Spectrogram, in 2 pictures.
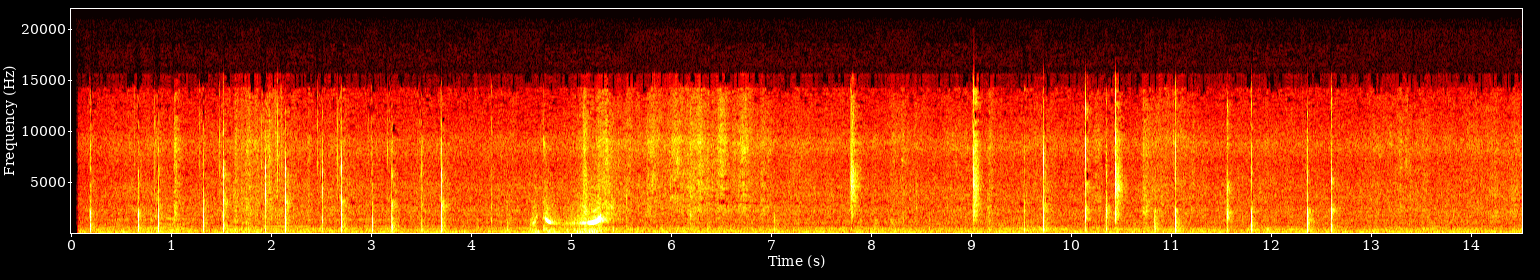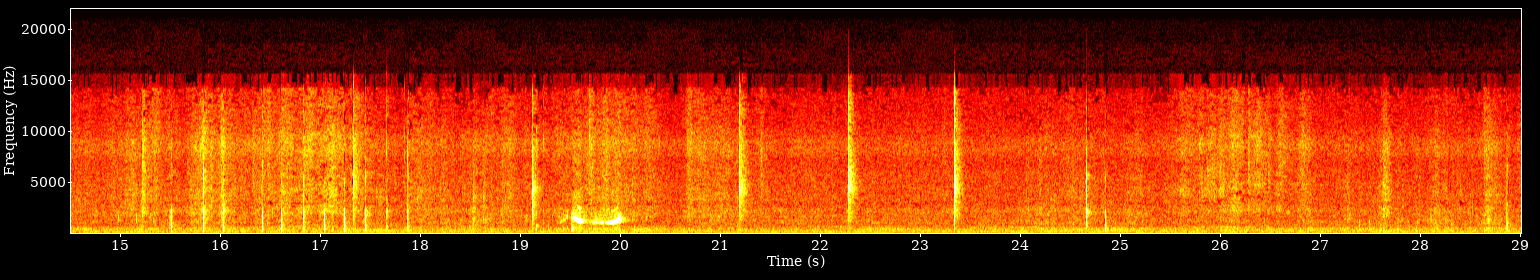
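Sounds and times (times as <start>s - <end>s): sharp clicks and taps: 0.1s - 4.5s, 9.0s - 12.7s, 15.2s - 18.0s, 24.6s - 25.0s.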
